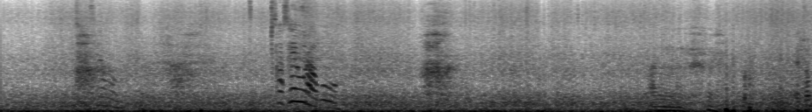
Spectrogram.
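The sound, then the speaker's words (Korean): Steady, dense rain hisses throughout with a heavy low rumble underneath, while brief voices rise now and then over the constant downpour. “아 비오대 우산이라도 쓰고 얘기하던가”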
